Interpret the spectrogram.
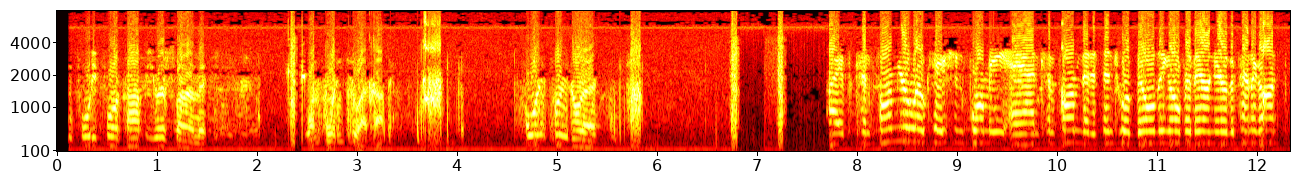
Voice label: police wireless voice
